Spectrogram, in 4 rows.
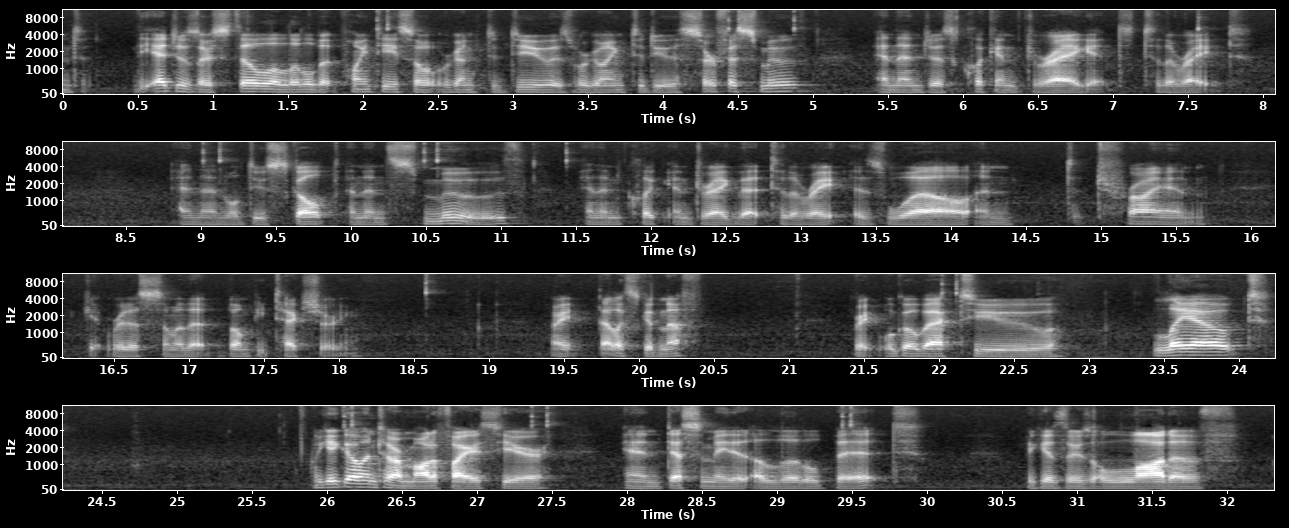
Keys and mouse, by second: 22.0-24.8 drag, 27.3-29.4 drag.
